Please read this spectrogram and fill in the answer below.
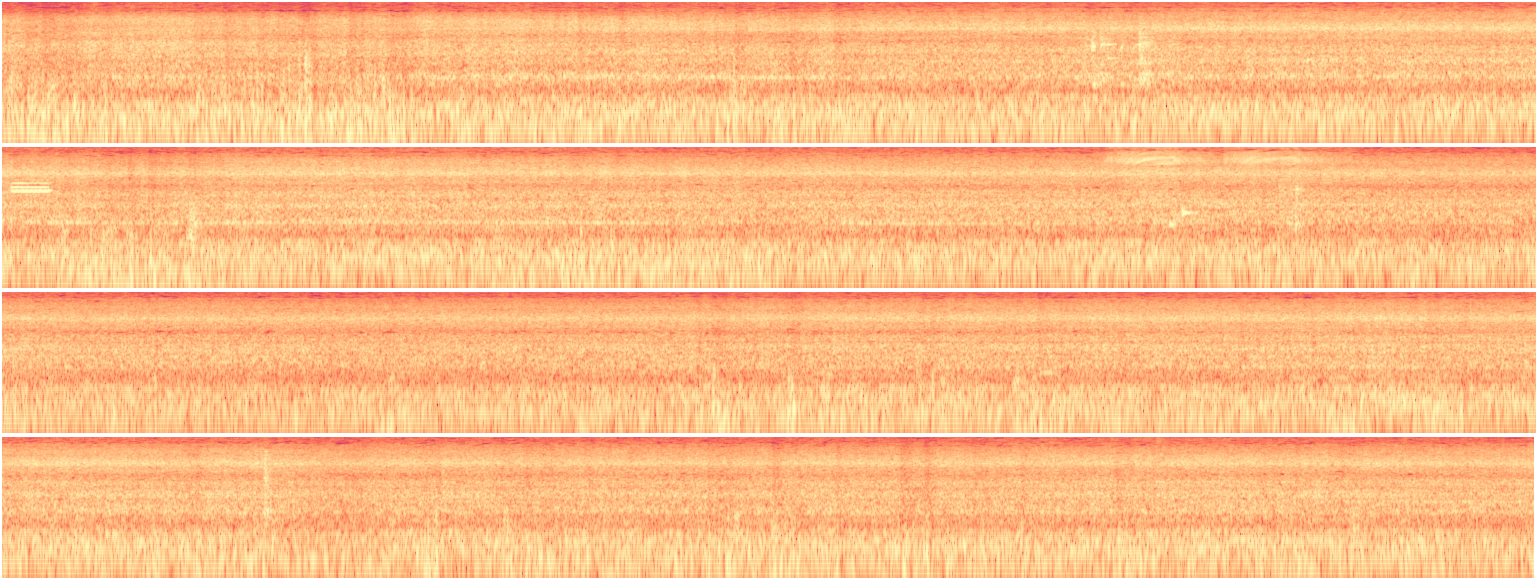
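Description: Diesel engine of a JCB tracked excavator running steadily close by.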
